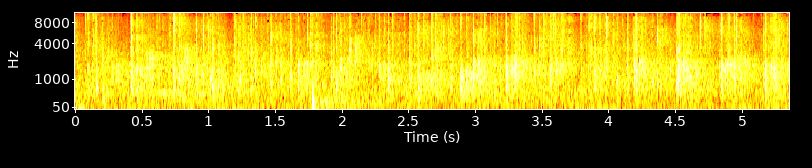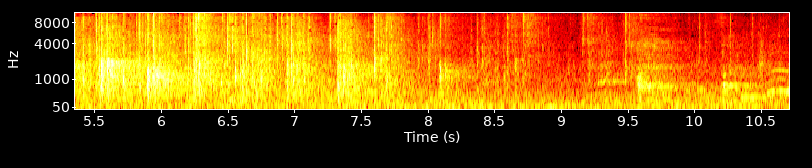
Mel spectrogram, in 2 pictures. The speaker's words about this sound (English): Give these students a round of applause.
